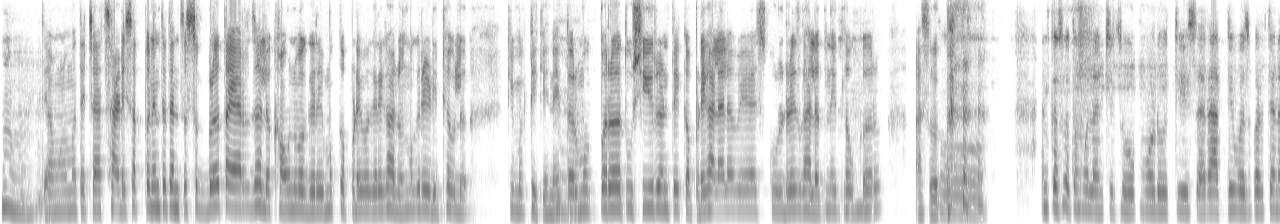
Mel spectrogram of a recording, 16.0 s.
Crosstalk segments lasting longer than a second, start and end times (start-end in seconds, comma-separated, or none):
none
